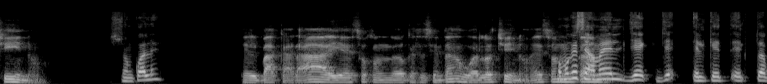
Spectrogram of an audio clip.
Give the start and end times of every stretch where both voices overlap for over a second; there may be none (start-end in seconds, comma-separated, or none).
none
